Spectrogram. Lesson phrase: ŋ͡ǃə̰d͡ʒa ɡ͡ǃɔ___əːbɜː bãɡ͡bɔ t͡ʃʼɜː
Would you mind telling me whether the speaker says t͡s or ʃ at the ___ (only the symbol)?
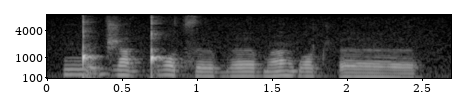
t͡s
